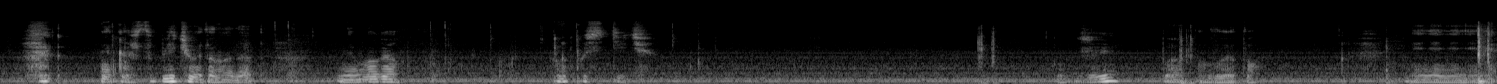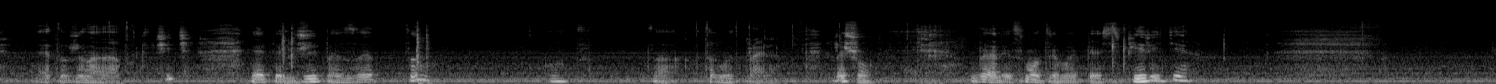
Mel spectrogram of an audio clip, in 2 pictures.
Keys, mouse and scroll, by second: 2.7-4.4 drag, 4.9-9.1 middle drag, 16.0 click, 17.8 g, 22.3 click, 22.8-25.8 middle drag, 26.0 KP_1, 28.5 click.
